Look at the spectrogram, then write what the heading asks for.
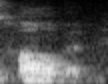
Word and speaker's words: Talbot: so this should be and like all english as opposed to american proper nouns the emphasis is not on the second syllable so fox tall bot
